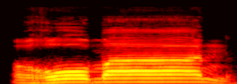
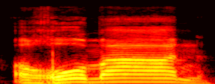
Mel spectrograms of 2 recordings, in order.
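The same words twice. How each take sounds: The two takes are said the same way.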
